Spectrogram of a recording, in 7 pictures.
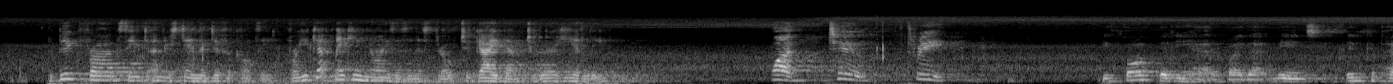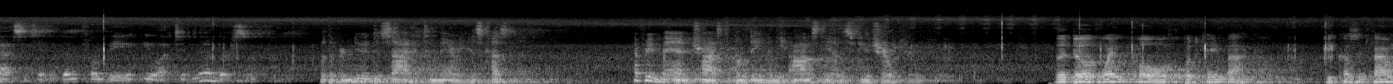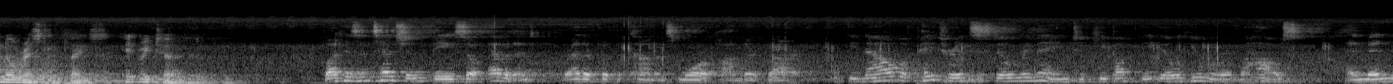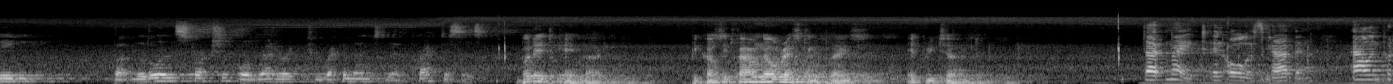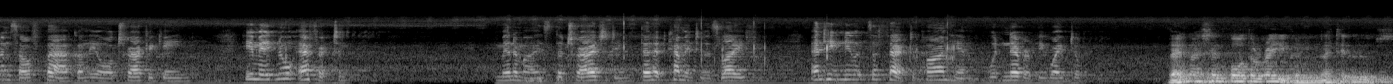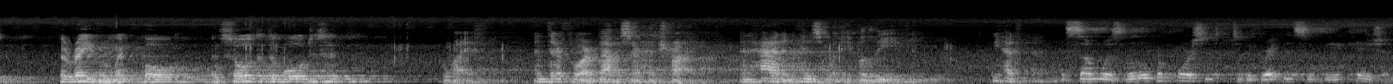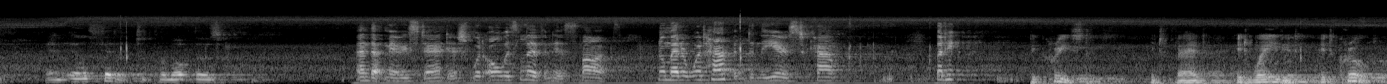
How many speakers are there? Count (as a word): five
